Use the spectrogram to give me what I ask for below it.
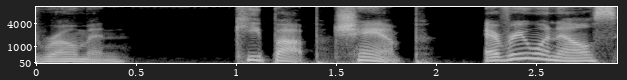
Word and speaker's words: Roane: Boerne, Texas is Bernie, Meigs County, Tennessee is Megs, and Roane County, Tennessee is Roman.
